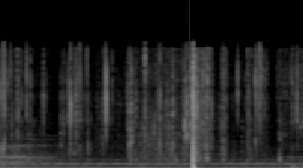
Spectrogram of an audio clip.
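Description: Plastic shrink-wrap on a card deck being picked at and peeled with the fingers, faint crinkling with one sharp click a little over a second in.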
